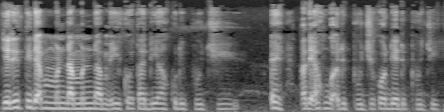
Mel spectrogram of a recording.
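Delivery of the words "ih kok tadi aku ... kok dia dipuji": soft, quick, petty grumbling to yourself; the wrong way: quiet, resentful complaining instead of saying it; sulky whining. Shown as a demonstration. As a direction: mutter it like you are nursing a grudge. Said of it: "Jangan, ya".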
